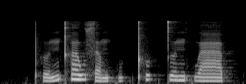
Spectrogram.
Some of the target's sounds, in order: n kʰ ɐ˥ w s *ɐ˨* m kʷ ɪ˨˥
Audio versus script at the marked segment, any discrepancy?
no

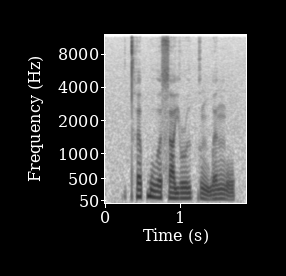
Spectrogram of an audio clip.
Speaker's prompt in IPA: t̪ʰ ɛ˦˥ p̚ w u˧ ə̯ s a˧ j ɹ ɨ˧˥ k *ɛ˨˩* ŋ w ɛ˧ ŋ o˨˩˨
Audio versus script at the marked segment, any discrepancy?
yes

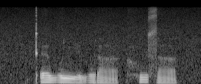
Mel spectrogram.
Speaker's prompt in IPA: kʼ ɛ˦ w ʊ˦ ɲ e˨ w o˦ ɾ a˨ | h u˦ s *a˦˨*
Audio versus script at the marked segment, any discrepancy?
yes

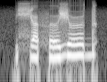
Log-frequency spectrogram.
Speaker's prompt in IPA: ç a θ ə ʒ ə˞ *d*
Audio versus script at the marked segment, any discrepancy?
no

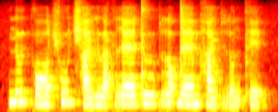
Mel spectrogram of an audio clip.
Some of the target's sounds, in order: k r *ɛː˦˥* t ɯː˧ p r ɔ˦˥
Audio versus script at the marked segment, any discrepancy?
no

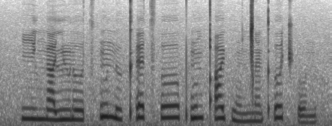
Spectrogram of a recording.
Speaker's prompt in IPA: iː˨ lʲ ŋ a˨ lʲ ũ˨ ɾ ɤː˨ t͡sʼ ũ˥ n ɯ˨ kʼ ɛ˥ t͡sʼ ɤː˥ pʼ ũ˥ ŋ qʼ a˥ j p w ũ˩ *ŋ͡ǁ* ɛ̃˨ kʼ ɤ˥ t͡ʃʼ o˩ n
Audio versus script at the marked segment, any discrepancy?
yes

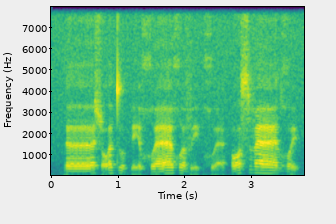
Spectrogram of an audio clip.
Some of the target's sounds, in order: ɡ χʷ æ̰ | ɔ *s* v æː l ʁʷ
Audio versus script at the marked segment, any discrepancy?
no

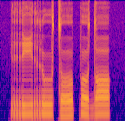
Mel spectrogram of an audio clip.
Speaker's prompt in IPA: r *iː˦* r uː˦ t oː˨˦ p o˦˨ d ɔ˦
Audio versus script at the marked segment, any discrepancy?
no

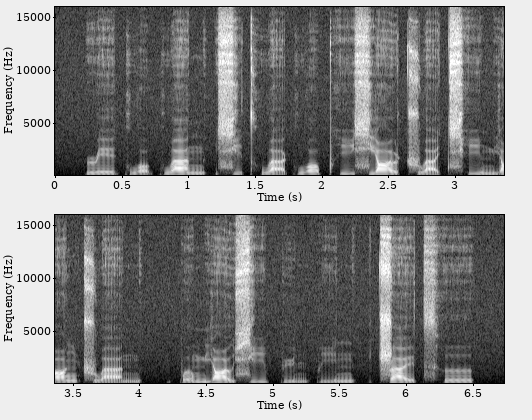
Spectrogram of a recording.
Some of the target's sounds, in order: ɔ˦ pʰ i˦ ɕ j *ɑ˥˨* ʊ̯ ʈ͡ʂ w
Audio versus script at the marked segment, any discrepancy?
no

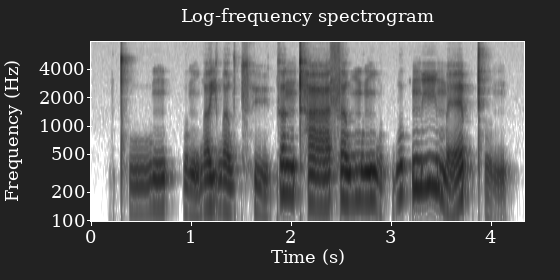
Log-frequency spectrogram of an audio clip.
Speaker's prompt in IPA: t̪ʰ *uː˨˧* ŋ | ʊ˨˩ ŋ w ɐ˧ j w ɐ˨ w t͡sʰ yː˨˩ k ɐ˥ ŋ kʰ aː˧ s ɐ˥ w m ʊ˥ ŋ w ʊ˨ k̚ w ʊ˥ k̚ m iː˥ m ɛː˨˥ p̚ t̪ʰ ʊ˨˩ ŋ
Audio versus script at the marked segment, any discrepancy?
no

